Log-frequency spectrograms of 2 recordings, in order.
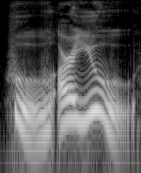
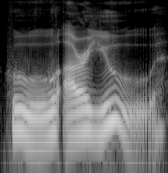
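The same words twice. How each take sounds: First: Very slow, raised, scornful drawl; contemptuous. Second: Very slow, drawn-out drowsy drawl; languid, sleepy. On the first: Caterpillar dismissing Alice's opinion, contemptuous. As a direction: stretch it out high and loud with disdain. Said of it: "said the caterpillar contemptuously". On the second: Caterpillar first addressing Alice, languid and sleepy. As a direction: stretch each word out lazily. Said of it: "languid, sleepy voice". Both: A narrator's reading.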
